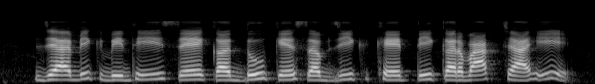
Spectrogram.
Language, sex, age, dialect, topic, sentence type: Maithili, female, 18-24, Bajjika, agriculture, question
